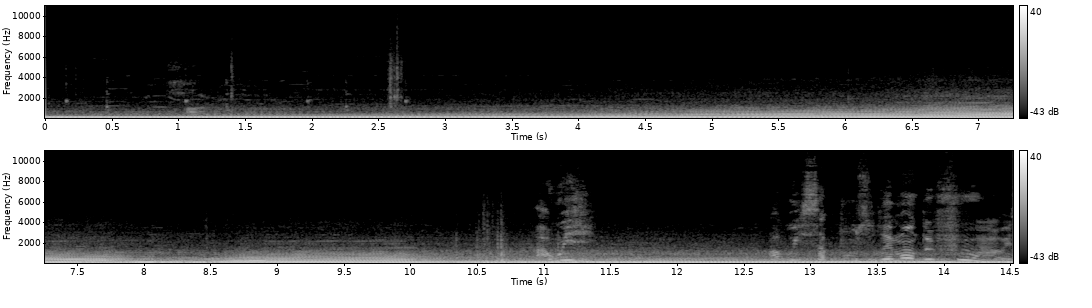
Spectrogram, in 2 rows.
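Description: A 2013 Ford Mustang GT Premium V8 engine revs and roars loudly for a sustained stretch, its rumbling pitch rising and falling, with people talking over it.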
